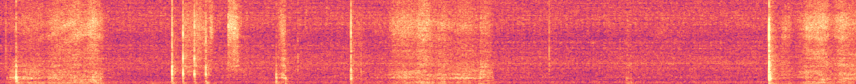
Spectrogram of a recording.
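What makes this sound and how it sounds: A single long fingernail taps slowly on the lid of a black Carnival cardboard eyeshadow palette. About nine soft, dull taps land at uneven intervals, each dying away almost at once over a low, steady background rustle.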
